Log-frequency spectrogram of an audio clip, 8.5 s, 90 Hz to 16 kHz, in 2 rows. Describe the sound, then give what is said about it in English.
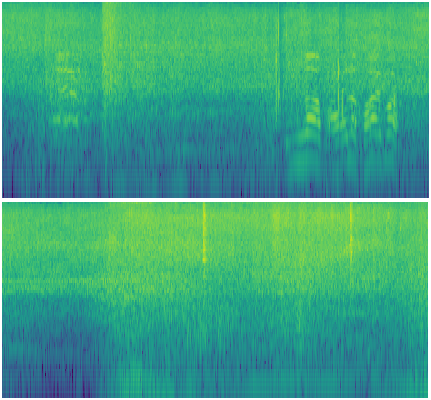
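A heavily loaded 4x4 cargo vehicle's engine revs hard while it is stuck in wet, icy slush. The pitch surges up and down over a steady rushing hiss. Voices are heard briefly before the engine roars in. “One of our vehicles is now stuck in the slushy mess. Real icy in here and wet, and so much weight in the cargo vehicles that he just can't get through it.”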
